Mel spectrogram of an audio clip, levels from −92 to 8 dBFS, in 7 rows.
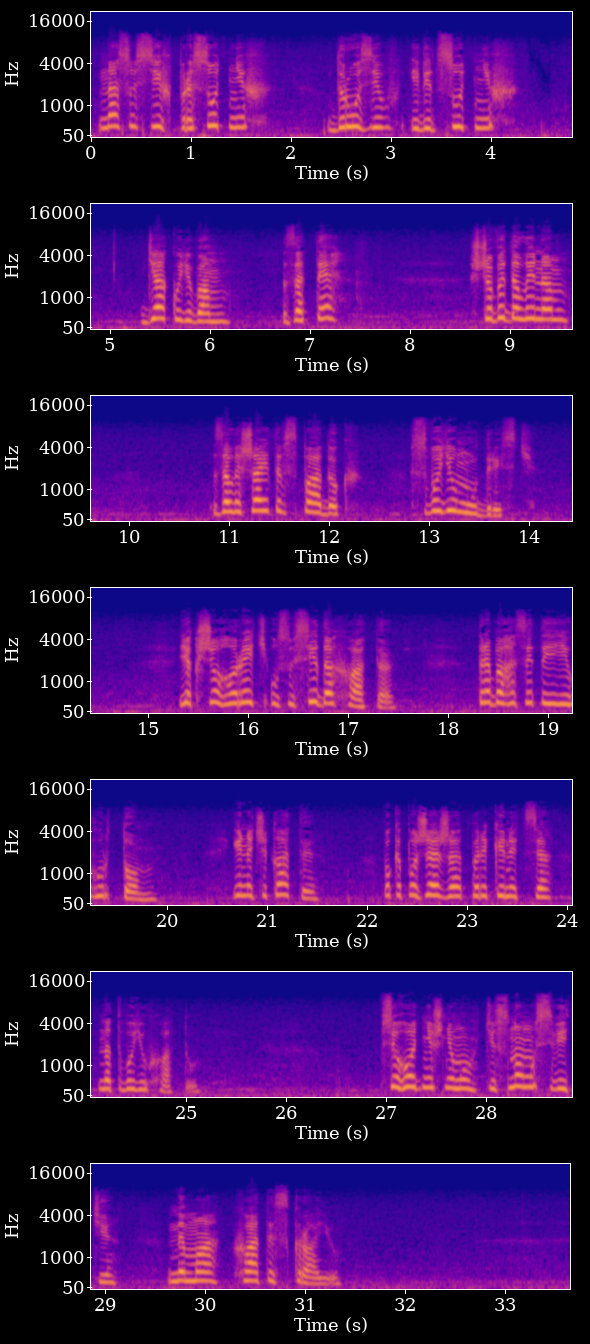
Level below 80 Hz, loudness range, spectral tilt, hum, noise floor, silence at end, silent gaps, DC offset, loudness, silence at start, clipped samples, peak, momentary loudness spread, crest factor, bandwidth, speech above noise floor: -54 dBFS; 5 LU; -4 dB/octave; none; -54 dBFS; 2.3 s; none; under 0.1%; -23 LUFS; 0.1 s; under 0.1%; -4 dBFS; 15 LU; 20 dB; 10.5 kHz; 31 dB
